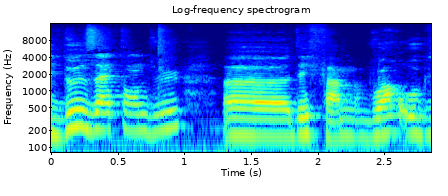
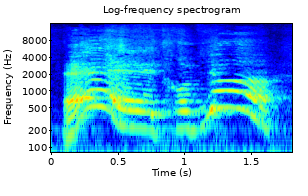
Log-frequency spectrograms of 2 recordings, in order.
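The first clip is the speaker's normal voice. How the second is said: mock delight; 7 semitones higher, much slower than usual. Mock excitement at the headline.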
